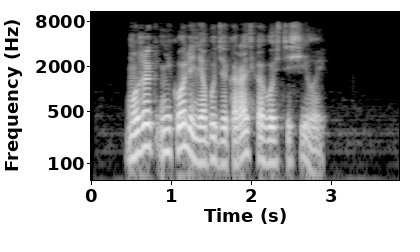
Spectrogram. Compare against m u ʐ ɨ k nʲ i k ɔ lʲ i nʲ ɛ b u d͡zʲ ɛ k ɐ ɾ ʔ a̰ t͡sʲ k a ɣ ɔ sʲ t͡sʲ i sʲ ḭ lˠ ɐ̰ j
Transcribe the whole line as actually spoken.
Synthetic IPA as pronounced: m u ʐ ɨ k nʲ i k ɔ lʲ i nʲ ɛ b u d͡zʲ ɛ k a ɾ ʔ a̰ t͡sʲ k a ɣ ɔ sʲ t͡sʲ i sʲ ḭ lˠ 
